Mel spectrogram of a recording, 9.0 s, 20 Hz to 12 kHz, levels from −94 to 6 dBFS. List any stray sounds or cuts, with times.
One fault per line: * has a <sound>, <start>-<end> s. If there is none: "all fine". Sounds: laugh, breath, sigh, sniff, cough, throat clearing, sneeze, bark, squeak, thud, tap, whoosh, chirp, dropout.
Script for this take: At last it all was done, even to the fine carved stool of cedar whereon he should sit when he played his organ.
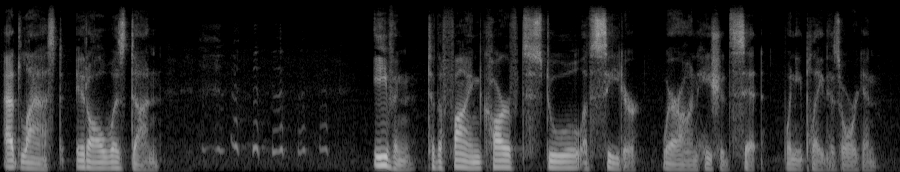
* has a laugh, 2.0-3.3 s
